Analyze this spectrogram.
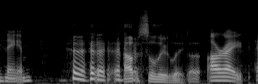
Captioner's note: chuckling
